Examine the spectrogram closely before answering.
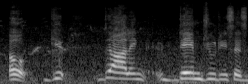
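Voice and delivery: normal talking voice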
